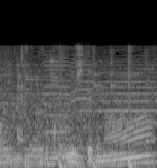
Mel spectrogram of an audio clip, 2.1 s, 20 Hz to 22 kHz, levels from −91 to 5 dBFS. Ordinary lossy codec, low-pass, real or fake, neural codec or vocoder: none; 7.2 kHz; real; none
